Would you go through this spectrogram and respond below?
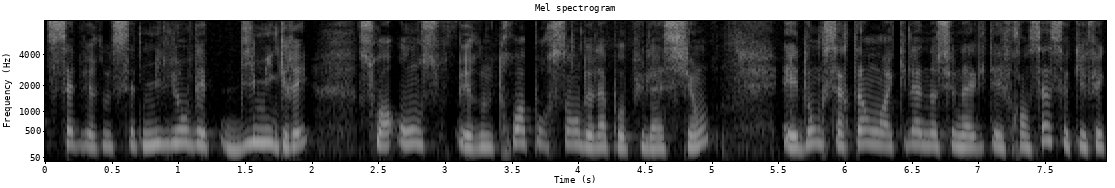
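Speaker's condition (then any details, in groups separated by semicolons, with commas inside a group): No condition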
